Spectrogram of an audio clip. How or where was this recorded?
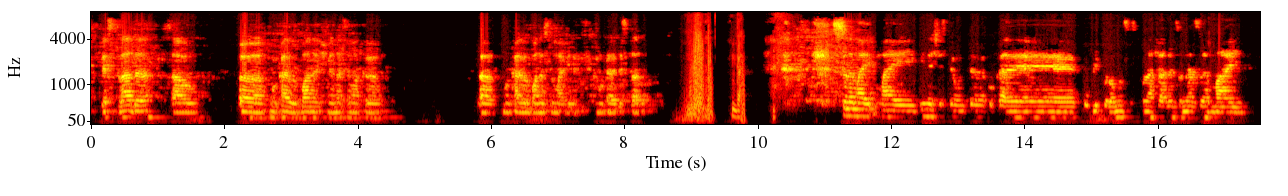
video call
